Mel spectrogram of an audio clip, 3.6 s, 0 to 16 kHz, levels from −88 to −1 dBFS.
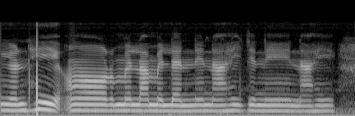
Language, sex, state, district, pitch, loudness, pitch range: Chakma, female, Tripura, Dhalai, 180 Hz, -25 LUFS, 175-185 Hz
